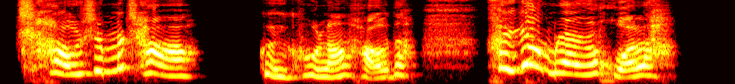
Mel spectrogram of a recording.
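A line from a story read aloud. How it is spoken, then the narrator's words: Irritated, loud yelling. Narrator (Chinese): 小鱼更是心烦，大声吼着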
